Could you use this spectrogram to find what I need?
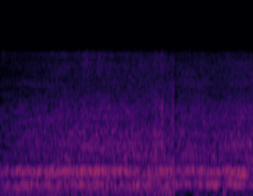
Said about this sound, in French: Les abeilles entament la procession.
